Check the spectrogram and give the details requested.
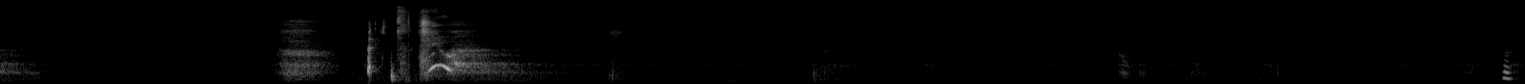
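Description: Two quick high-pitched sneezes close together, with a short breath before, then quiet; a sneezing fit from hay fever.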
